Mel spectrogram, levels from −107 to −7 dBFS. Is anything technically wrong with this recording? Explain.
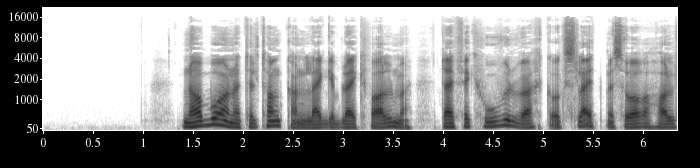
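No, nothing is technically wrong with this speech recording. No fault can be heard anywhere in it.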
